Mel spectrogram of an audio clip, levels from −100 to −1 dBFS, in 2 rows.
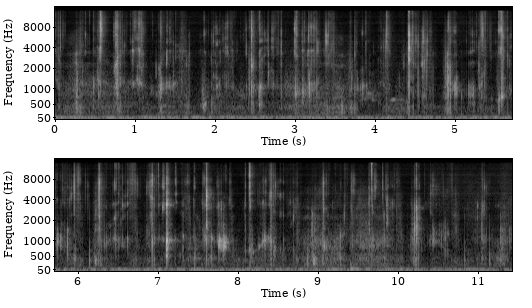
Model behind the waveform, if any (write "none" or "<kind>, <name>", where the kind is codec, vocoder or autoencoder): autoencoder, DAC-VAE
